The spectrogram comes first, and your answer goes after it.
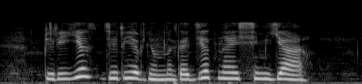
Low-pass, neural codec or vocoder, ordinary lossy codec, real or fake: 7.2 kHz; none; none; real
